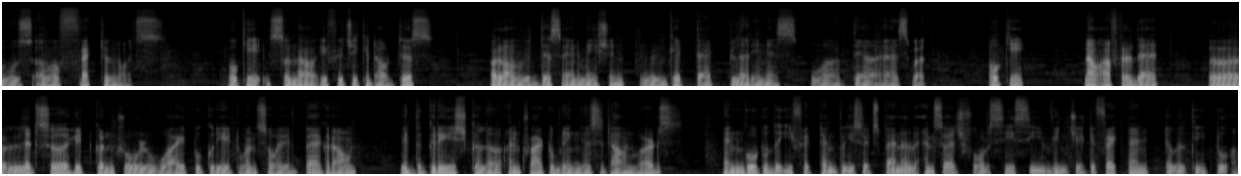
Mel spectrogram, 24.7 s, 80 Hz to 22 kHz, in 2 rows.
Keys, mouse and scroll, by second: 2.8 space, 9.4 space, 11.7 click, 12.3 i, 14.2 ctrl+y, 15.1 Return, 17.2-19.9 drag, 20.1 ctrl+a, 21.6-23.0 typing, 24.3 click.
